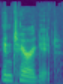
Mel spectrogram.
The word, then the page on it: interrogate: American English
